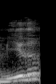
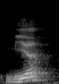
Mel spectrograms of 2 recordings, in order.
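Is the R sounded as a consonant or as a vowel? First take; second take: consonant; vowel. First: The R is sounded as a consonant. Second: The R is sounded like a vowel. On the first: The speaker calls it wrong. "Não é Mira" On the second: The speaker calls it right. "o R tem um som de A"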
